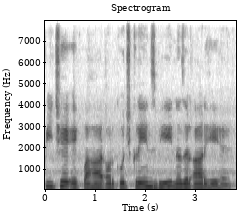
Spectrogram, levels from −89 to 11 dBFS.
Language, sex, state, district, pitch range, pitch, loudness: Hindi, male, Manipur, Imphal West, 160-180 Hz, 170 Hz, -15 LUFS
